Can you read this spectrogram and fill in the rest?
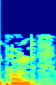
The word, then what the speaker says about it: Pwned: And how it works, the site is at Have I Been Pwned, which is P-W-N-E-D. It's the word owned but spelled with a P instead of an O.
